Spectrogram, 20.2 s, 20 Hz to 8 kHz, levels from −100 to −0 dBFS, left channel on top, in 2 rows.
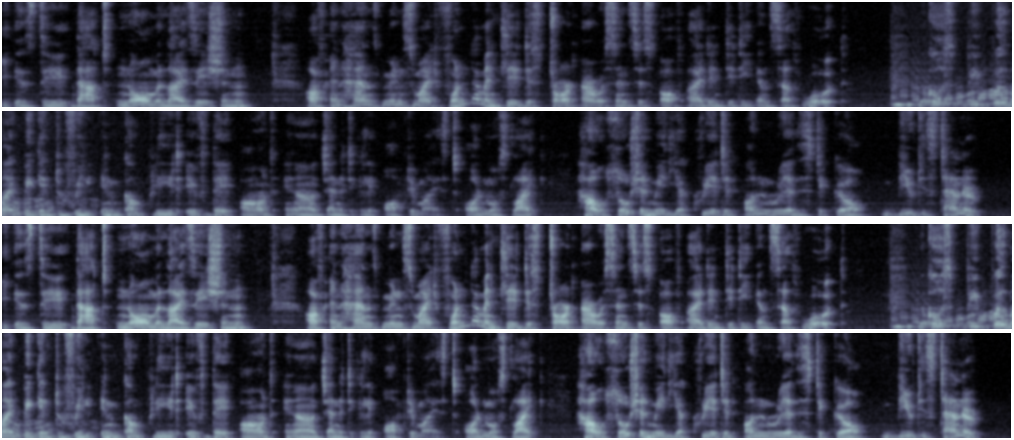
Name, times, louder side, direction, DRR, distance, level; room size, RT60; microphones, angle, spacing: voice 1, 0.0-8.3 8.9-15.4 15.9-19.8, right 5 dB, 50° right, 0.6 m, -34 dB
sound 1, 8.9-11.3, left 1 dB, 5° left, 0.4 m, -43 dB
3.9 x 2.1 x 2.3 m
head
